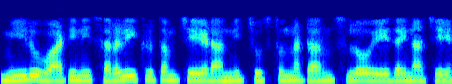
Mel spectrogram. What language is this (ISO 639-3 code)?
tel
